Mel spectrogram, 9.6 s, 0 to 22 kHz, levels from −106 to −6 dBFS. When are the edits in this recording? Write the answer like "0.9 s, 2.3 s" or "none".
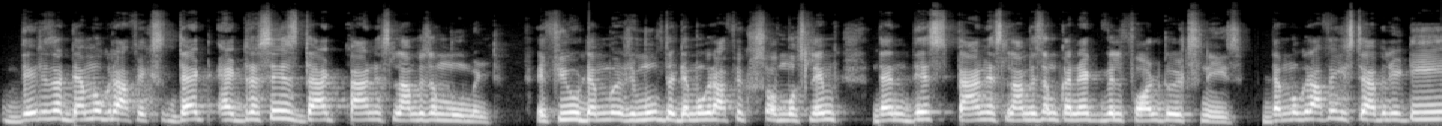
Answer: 8.3 s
